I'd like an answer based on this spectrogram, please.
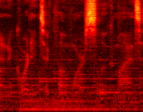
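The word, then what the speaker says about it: Saleucami: And by the way, I did double check the pronunciation of it, and according to Clone Wars, Seleucami is how it's pronounced. Oh, so it's not Sayakami?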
